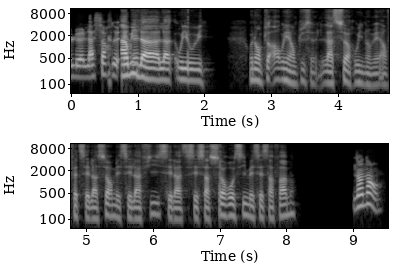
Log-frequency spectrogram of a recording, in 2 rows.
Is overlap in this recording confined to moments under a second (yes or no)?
yes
